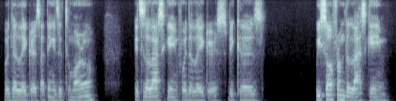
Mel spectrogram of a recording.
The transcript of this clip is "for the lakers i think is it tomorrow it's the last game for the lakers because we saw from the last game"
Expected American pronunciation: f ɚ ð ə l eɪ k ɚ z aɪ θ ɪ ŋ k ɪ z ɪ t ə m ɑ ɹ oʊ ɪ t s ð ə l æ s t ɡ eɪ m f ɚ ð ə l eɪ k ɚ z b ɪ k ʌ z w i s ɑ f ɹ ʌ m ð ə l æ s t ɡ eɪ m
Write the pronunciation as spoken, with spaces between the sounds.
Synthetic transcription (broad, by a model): f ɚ ð ə l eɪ k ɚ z aɪ θ ɪ ŋ k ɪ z ɪ t ə m ɑ ɹ oʊ ɪ t s ð ə l æ s t ɡ eɪ m f ɚ ð ə l eɪ k ɚ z b ɪ k ʌ z w i s ɑ f ɹ ʌ m ð ə l æ s t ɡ eɪ m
